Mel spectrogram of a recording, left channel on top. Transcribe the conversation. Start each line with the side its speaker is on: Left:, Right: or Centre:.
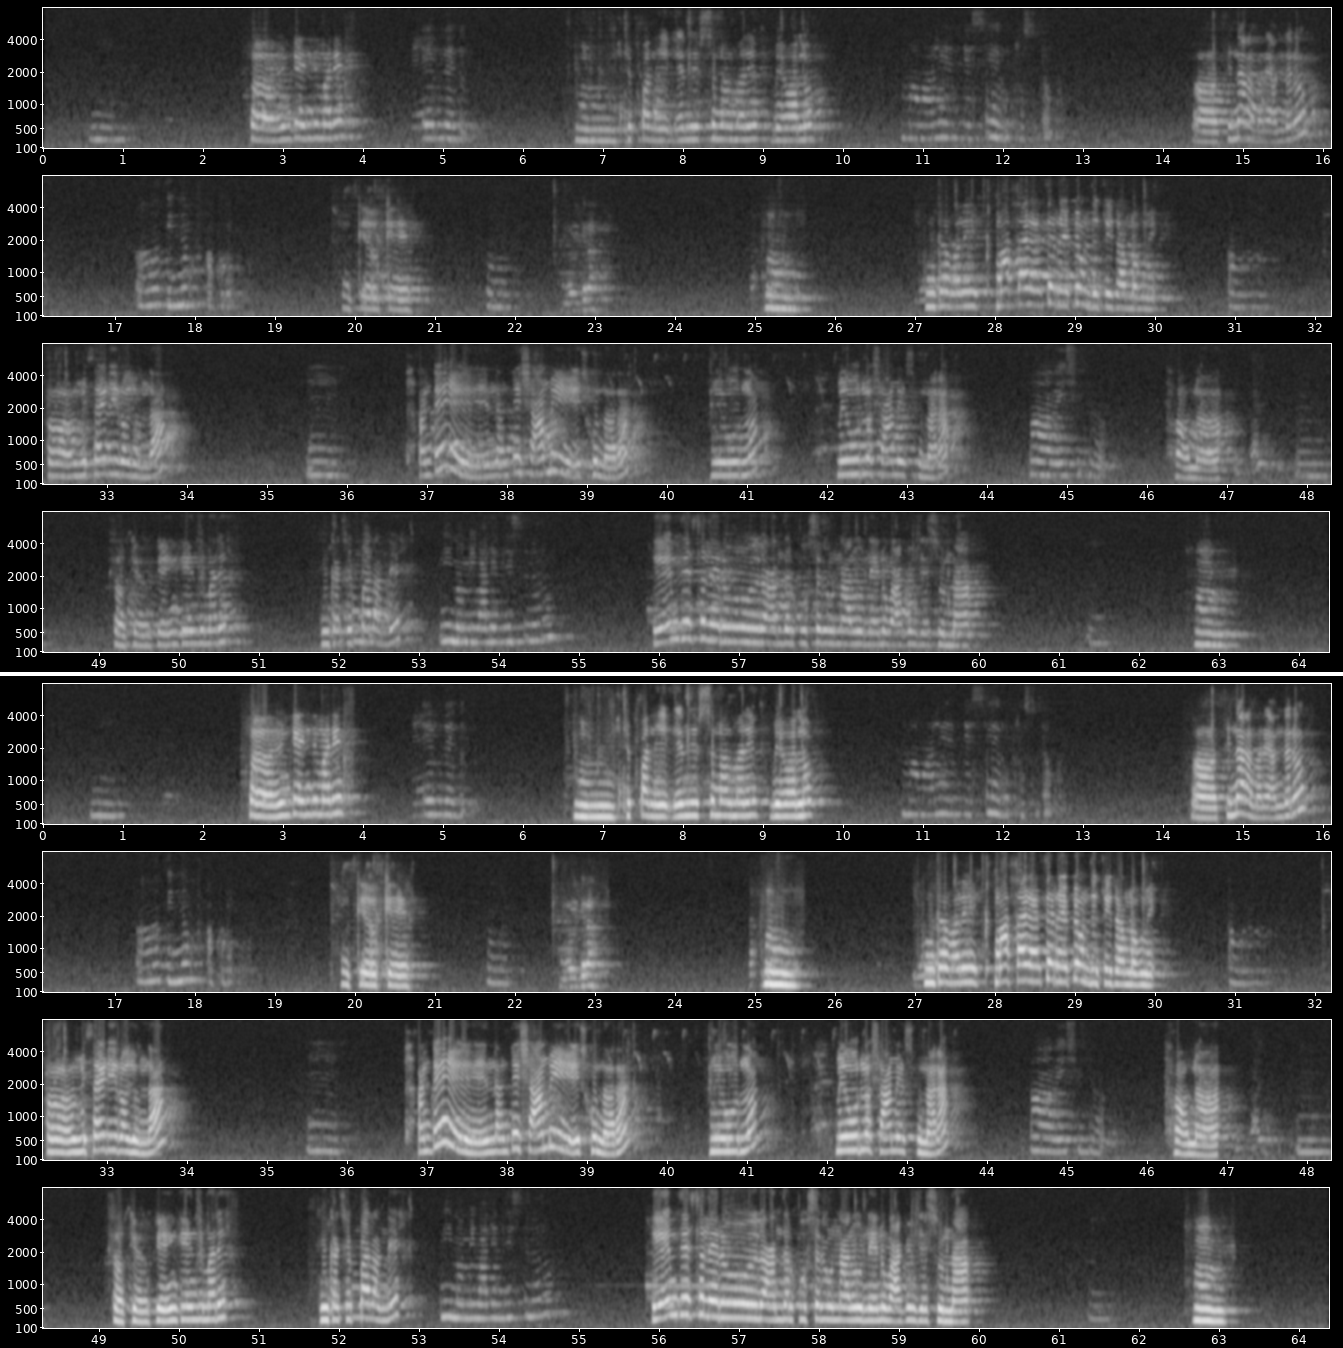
Left: మ్మ్
Right: ఆఁ ఇంకేంది మరి?
Left: ఏం లేదు.
Right: మ్మ్ చెప్పాలి ఏం చేస్తున్నరు మరి మీ వాళ్ళు?
Left: మా వాళ్ళు ఏం చేస్తలేరు ప్రస్తుతం.
Right: ఆ తిన్నారా మరి అందరూ
Left: ఆ తిన్నం అప్పుడే
Right: ఓకే ఓకే
Left: మ్
Right: వతరా మ్మ్ ఇంకా మరి మాసైడై తే రేపే ఉంది శ్రీరామ్ నవమి
Left: అవునా
Right: ఆఁ మీ సైడ్ ఈ రోజు ఉందా!
Left: ఉమ్,
Right: అంటే ఏందం టే ష్యామి ఏసుకున్నారా మీ ఊర్లో? మీ ఊర్లో షామి వేసుకున్నారా
Left: ఆఁ వేసిండ్రు.
Right: అవునా
Left: మ్
Right: ఓకే ఓకే ఇంకేంది మరి ఇంకా
Left: చెప్పాలి
Right: చెప్పాలండి
Left: మీ మమ్మీ వాళ్ళు ఏం చేస్తున్నరు?
Right: ఏం చేస్తలేరు ఇగ అందరు కూసొని ఉన్నారు, నేను వాకింగ్ చేస్తున్నా.
Left: మ్
Right: ఉమ్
